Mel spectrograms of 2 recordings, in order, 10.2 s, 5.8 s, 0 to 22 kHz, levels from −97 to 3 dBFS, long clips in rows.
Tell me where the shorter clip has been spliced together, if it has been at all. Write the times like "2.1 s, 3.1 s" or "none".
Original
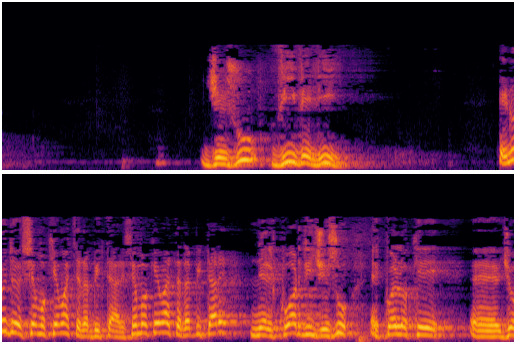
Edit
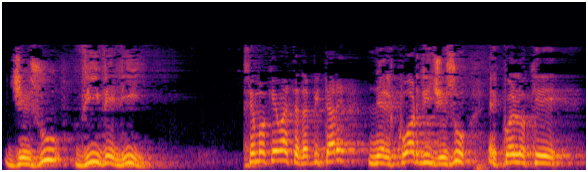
2.4 s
